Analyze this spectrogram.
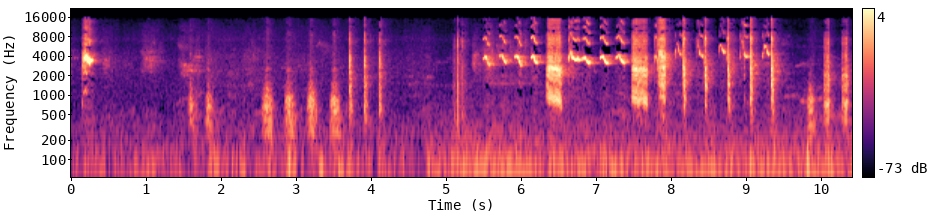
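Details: Male Javan myna in full voice delivering a long rolling song: scattered sharp clicks and harsh notes, then a dense run of rapid, buzzy chattering phrases mixed with repeated high whistled trills over the second half.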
